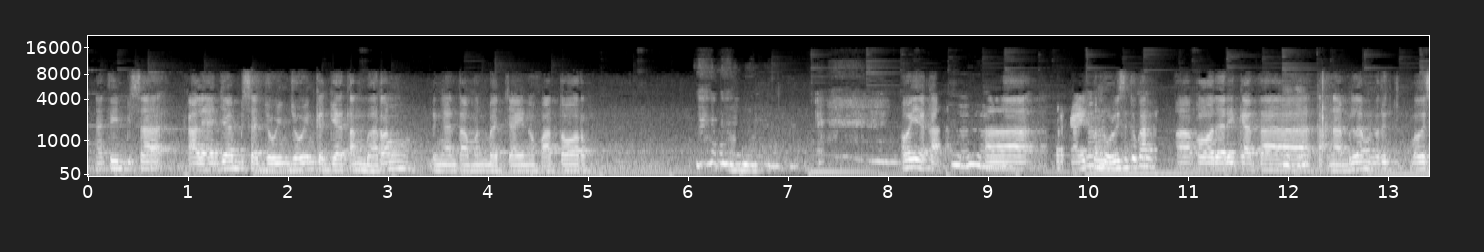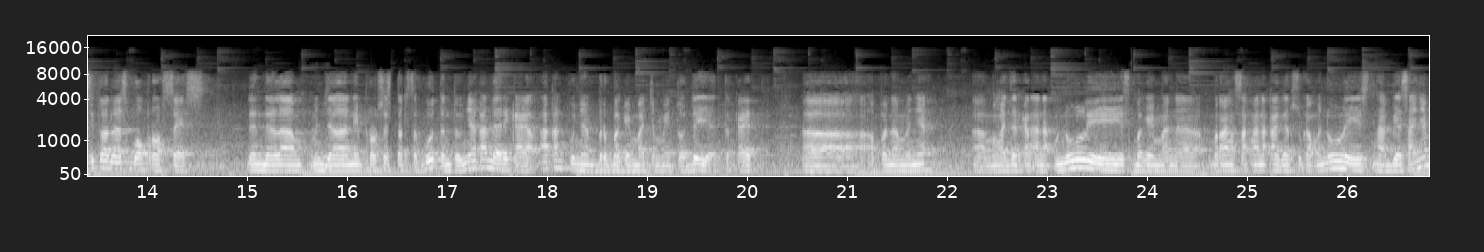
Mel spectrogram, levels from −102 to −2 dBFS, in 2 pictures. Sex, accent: male, native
